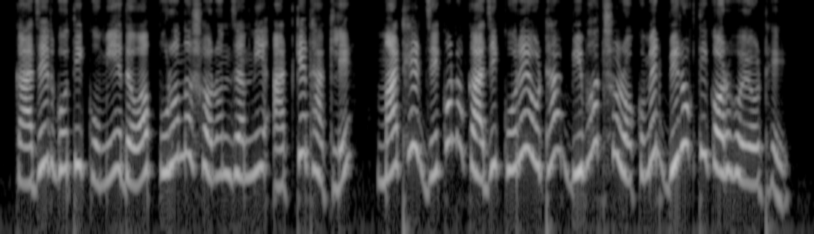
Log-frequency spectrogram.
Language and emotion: Bengali, angry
